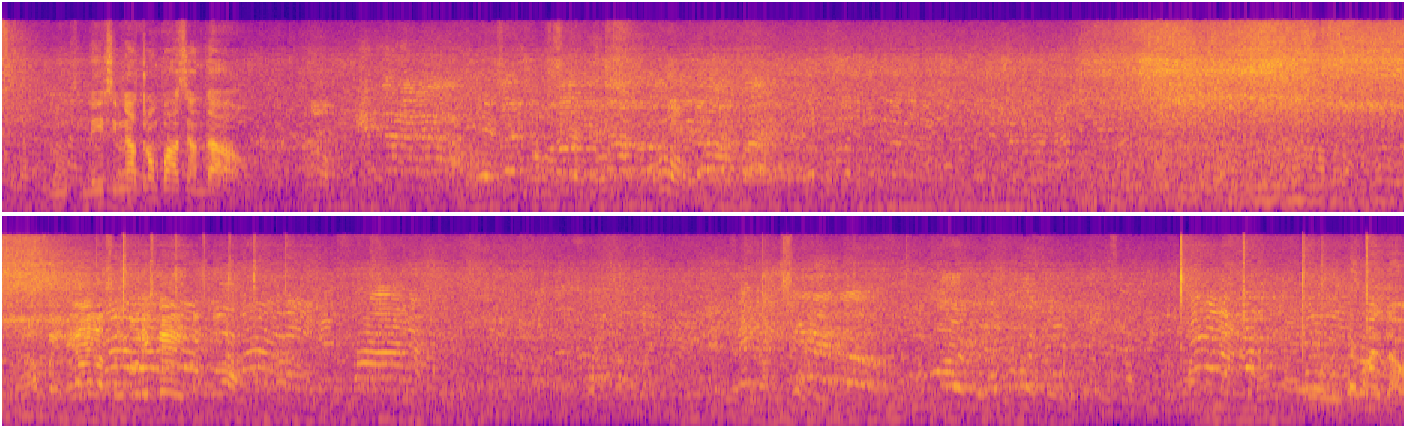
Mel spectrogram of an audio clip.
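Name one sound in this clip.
Spectators at a boxing match shout and cheer.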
